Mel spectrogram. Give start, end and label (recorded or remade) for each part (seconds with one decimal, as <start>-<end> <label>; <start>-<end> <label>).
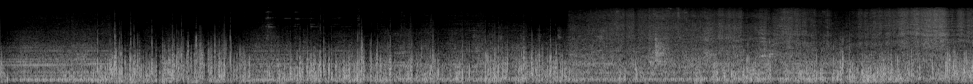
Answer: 0.0-5.8 recorded; 5.8-6.5 remade; 6.5-9.7 recorded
